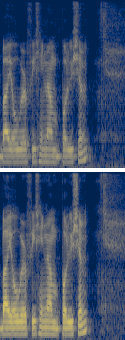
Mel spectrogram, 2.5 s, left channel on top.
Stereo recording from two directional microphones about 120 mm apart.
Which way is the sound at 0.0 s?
35° right (ahead or behind).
